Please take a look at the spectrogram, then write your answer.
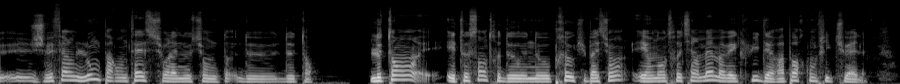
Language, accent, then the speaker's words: French; Lille, Hauts-de-France, France; pas connu meilleur coach que les chauffeurs de Transpol, c'est le nom de la compagnie du côté de chez moi, à Lille.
